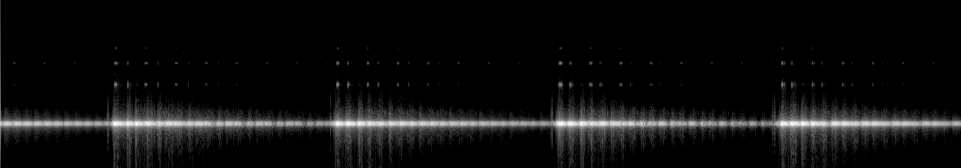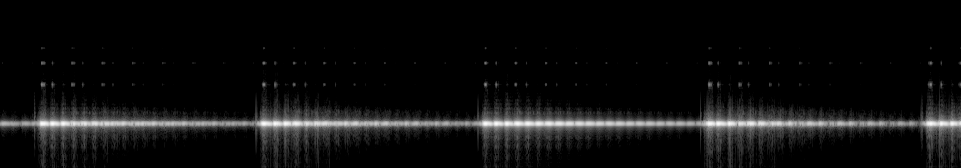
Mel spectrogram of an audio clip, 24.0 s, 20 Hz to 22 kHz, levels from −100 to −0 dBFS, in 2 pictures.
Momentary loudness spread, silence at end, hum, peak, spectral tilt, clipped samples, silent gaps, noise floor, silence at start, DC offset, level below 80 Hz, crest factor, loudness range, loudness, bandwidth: 24 LU; 0 s; none; -2 dBFS; 4.5 dB/octave; under 0.1%; none; -45 dBFS; 0 s; under 0.1%; under -90 dBFS; 16 dB; 2 LU; -14 LUFS; 3.5 kHz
